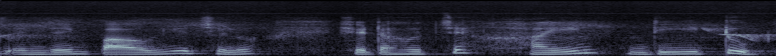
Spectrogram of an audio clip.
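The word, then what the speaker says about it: HindIII: এর উদাহরণ হচ্ছে, প্রথম যে রেস্ট্রিকশন এন্ডোনিউক্লিয়াস এনজাইম পাওয়া গিয়েছিল সেটা হচ্ছে হাইন D2। কীভাবে উচ্চারণ করলাম? হাইন, ডি আলাদা, টু আলাদা, এক লিখবো হাইন্ড, হিন্দ টু বলবো না কিন্তু, হাইন D2।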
